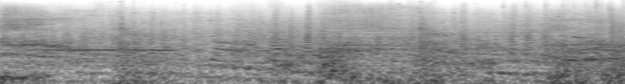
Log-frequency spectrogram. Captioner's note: Sinclair screaming; dramatic music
